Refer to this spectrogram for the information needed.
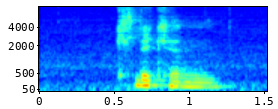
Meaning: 1. to click (make a clear sound, as of a lock being closed, or two marbles striking each other) 2. to click (with a mouse)
- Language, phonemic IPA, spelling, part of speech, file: German, /ˈklɪkən/, klicken, verb, De-klicken.ogg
